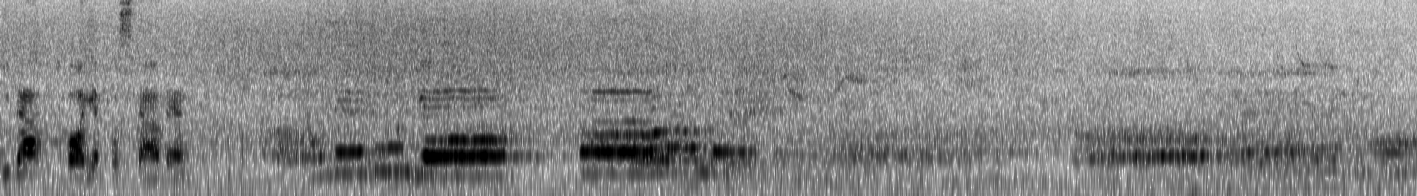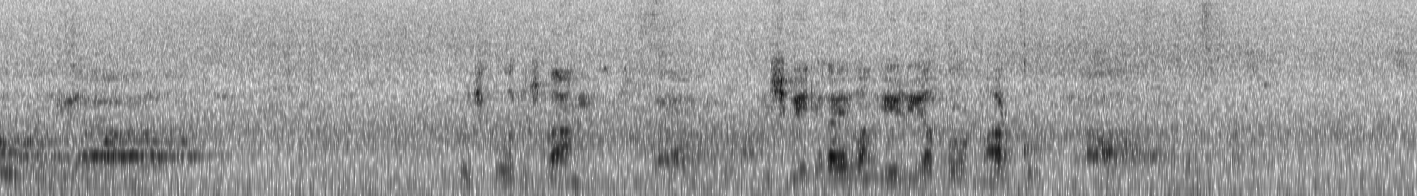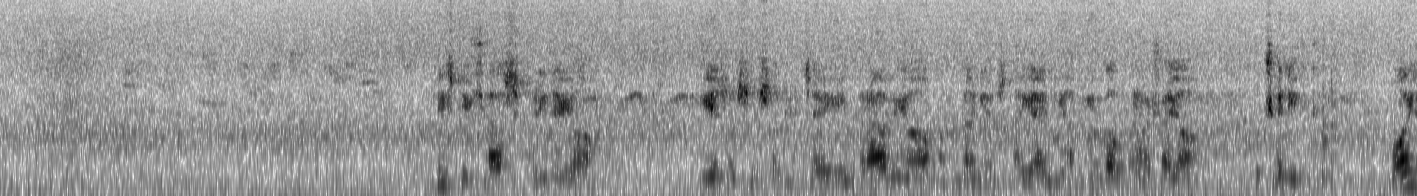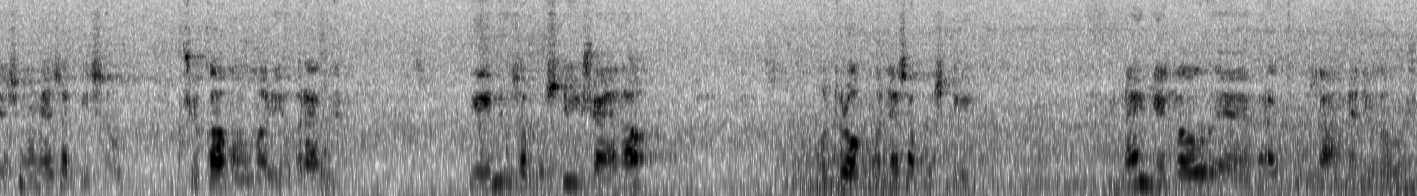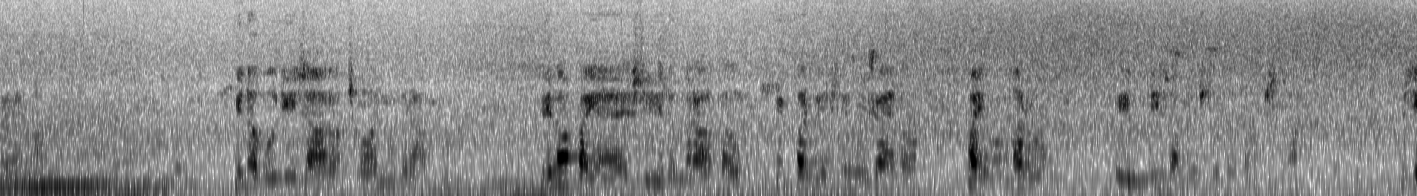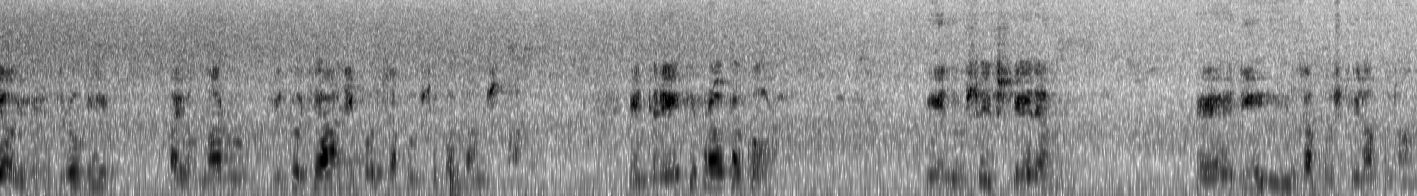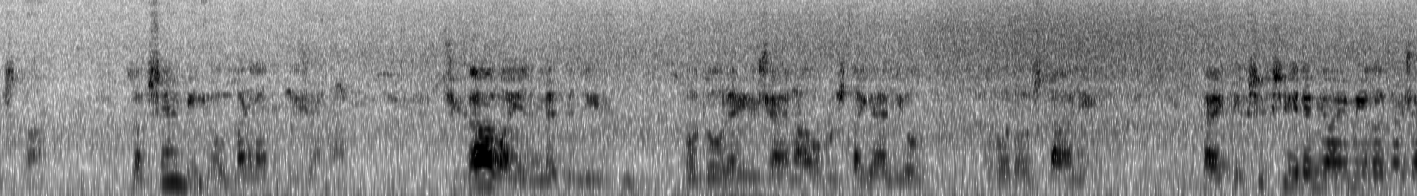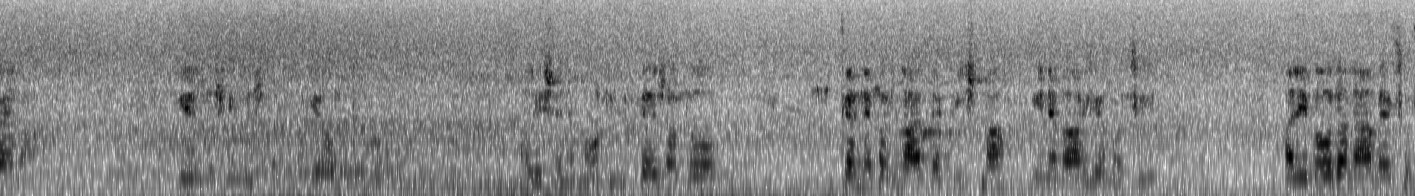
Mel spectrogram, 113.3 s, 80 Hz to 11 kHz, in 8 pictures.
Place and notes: {"title": "Kapela, Nova Gorica, Slovenija - Pridiga", "date": "2017-06-07 19:09:00", "description": "Sermon.\nRecorded with Sony PCM-M10", "latitude": "45.95", "longitude": "13.64", "altitude": "132", "timezone": "Europe/Ljubljana"}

